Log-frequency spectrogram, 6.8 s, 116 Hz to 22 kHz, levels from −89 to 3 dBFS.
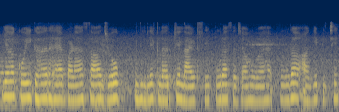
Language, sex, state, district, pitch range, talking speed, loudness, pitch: Hindi, female, Chhattisgarh, Raipur, 205-225 Hz, 170 wpm, -17 LUFS, 215 Hz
